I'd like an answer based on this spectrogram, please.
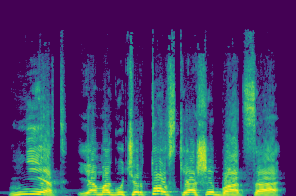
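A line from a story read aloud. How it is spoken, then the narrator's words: Shouted. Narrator (Russian): прокричал он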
